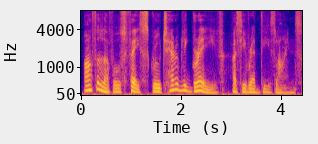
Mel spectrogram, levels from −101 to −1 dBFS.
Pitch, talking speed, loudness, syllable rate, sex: 125 Hz, 150 wpm, -17 LUFS, 4.3 syllables/s, male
